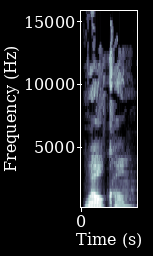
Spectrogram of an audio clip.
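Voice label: "welcome", English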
